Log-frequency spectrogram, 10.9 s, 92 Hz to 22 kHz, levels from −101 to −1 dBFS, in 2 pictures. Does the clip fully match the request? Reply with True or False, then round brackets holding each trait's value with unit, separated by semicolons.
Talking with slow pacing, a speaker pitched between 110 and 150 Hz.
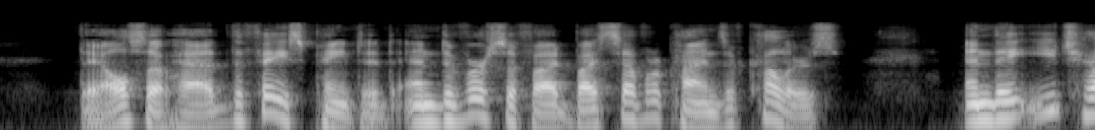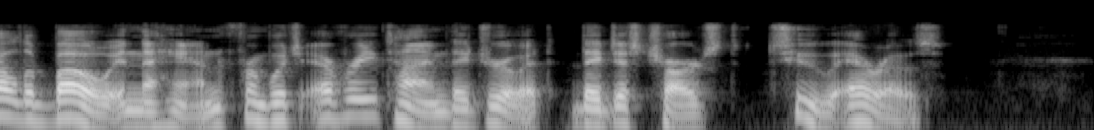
False (180 wpm; 135 Hz)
